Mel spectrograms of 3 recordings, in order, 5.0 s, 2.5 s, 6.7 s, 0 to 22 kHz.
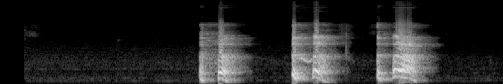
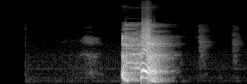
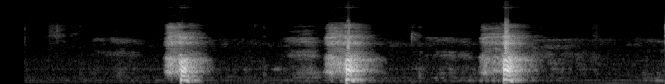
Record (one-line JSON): {"three_cough_length": "5.0 s", "three_cough_amplitude": 32768, "three_cough_signal_mean_std_ratio": 0.34, "cough_length": "2.5 s", "cough_amplitude": 29344, "cough_signal_mean_std_ratio": 0.31, "exhalation_length": "6.7 s", "exhalation_amplitude": 30727, "exhalation_signal_mean_std_ratio": 0.23, "survey_phase": "alpha (2021-03-01 to 2021-08-12)", "age": "65+", "gender": "Male", "wearing_mask": "No", "symptom_none": true, "smoker_status": "Never smoked", "respiratory_condition_asthma": true, "respiratory_condition_other": false, "recruitment_source": "REACT", "submission_delay": "1 day", "covid_test_result": "Negative", "covid_test_method": "RT-qPCR"}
